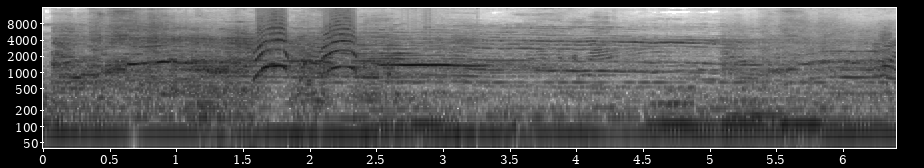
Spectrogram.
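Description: Loud music with a steady deep bass drone, and two short high-pitched screams close together about two seconds in.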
